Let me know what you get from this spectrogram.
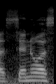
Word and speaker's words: Senua's: But you know, with you talking about that, it's kind of given me a lot of vibes of Hellblade, Suena was, or however you say her name, Sacrifice. – Senua's Sacrifice.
